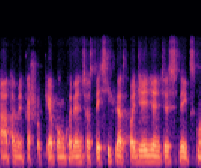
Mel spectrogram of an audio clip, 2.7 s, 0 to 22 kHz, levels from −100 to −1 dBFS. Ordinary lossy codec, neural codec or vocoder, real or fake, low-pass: Opus, 32 kbps; none; real; 9.9 kHz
